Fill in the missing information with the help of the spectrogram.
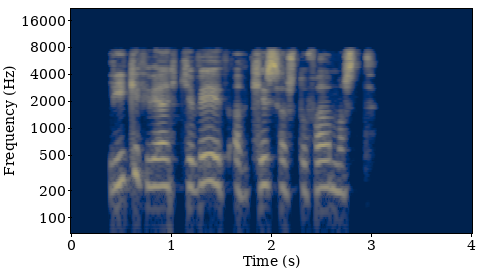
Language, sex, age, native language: Icelandic, female, 40-49, Icelandic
